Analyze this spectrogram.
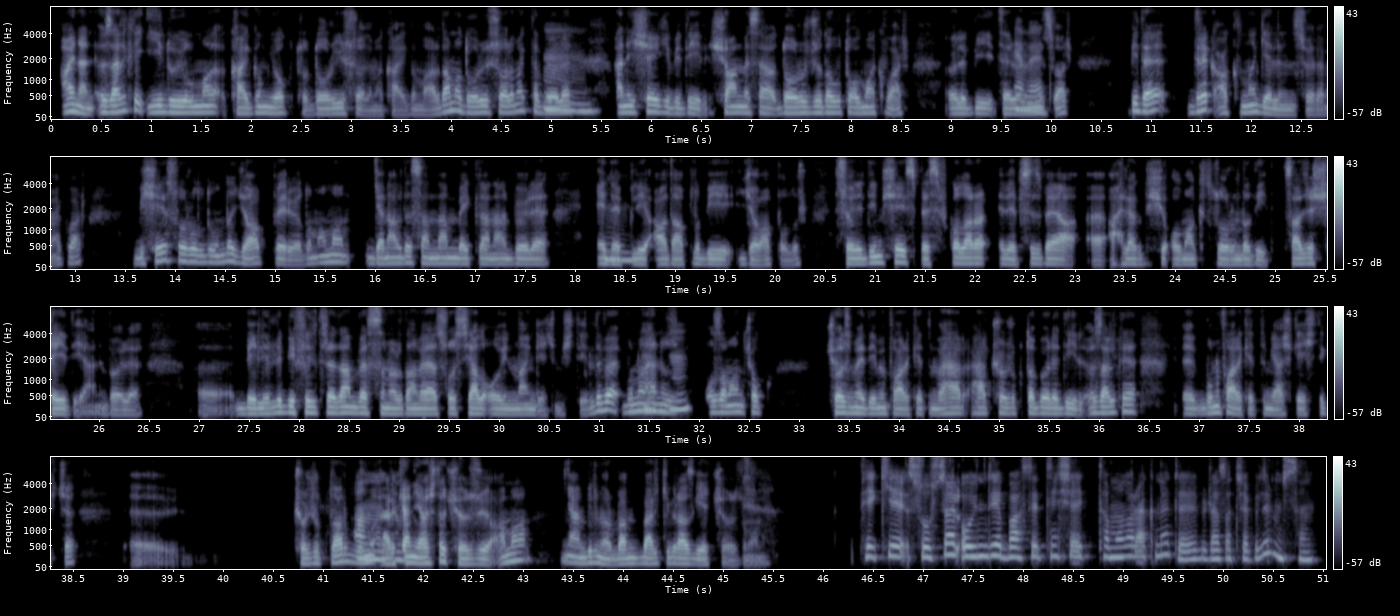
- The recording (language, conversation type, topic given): Turkish, podcast, Sence doğruyu söylemenin sosyal bir bedeli var mı?
- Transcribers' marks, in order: other background noise; tapping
